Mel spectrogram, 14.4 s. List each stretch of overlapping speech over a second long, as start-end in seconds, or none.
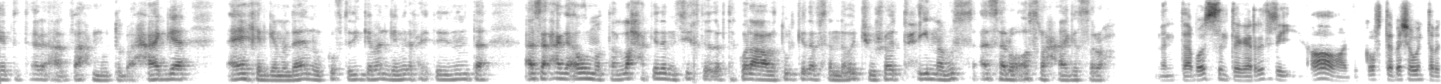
none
